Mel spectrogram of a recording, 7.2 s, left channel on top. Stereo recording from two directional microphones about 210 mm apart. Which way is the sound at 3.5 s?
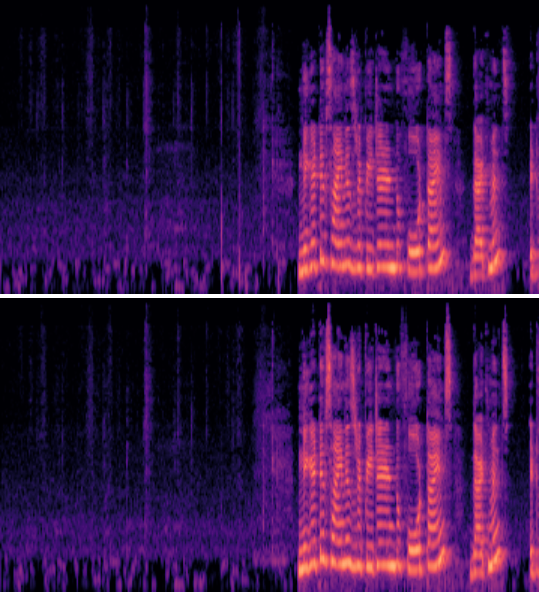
50° right (ahead or behind).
